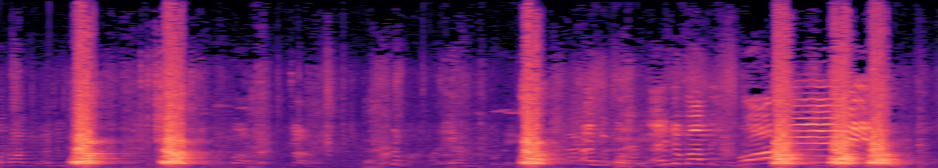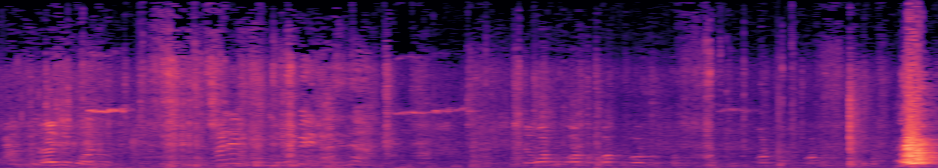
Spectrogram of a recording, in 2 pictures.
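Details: Pet Labrador Retriever barking indoors; loud, sharp single barks and quick pairs scattered irregularly over fourteen seconds, with a person talking throughout between the barks.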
